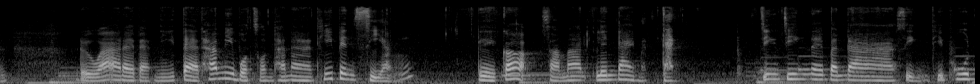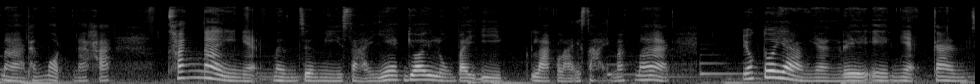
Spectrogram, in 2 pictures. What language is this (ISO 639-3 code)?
tha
